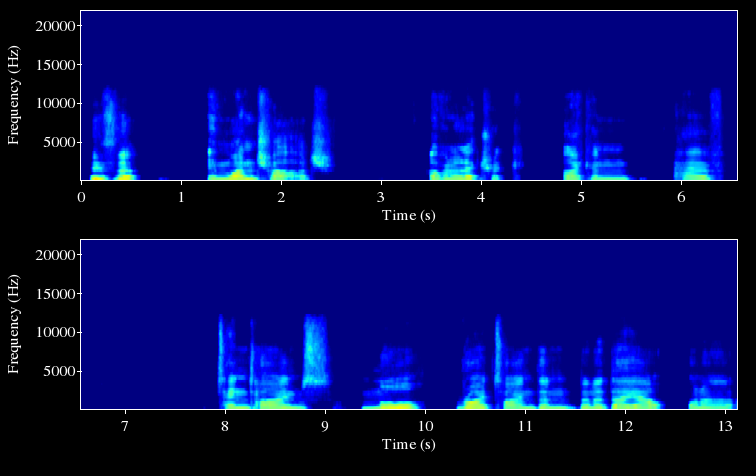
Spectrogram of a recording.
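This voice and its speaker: A man's voice: lowish voice, slow pace, pauses often. A man in his forties hosting a casual podcast chat, teasing his guests and swearing easily. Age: 40s. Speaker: podcast host.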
